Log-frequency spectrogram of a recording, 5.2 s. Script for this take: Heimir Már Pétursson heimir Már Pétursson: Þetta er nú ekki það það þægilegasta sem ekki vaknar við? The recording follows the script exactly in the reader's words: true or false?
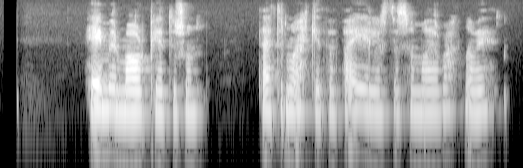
false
